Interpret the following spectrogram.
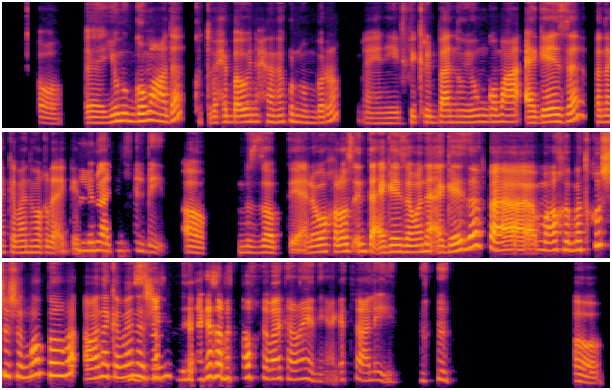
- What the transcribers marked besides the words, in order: tapping; unintelligible speech; chuckle
- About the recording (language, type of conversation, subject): Arabic, podcast, إزاي تخلّي الطبخ في البيت عادة تفضل مستمرة؟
